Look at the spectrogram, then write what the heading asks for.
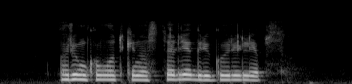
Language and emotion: Russian, neutral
